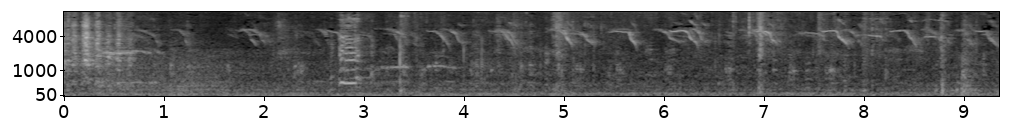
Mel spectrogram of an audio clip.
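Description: Chicks peeping: a steady run of short, high chirps, each falling in pitch, a few a second. There is a brief knock about three seconds in.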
